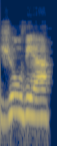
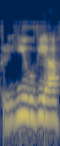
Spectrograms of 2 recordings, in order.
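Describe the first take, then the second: First: The double L has the Argentinian sh-like sound. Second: The double L has the usual non-Argentinian sound. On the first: "we say lluvia or chuvia" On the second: "instead of lluvia for rain"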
